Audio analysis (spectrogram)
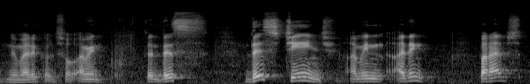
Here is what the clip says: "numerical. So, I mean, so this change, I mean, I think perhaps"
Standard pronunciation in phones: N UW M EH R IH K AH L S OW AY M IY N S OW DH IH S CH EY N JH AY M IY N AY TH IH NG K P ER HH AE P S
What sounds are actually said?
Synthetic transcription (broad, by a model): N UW M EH R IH K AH L S OW AY M IY N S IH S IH S CH EY N JH AY M IY N AY T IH NG K P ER HH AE P S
